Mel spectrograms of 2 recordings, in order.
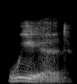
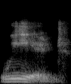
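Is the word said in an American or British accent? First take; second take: British; American. First: It ends in a diphthong with no R sound. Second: It ends with a clearly pronounced R sound. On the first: "In British English, it's weird" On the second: "In American English, it's weird, with the erotic R"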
